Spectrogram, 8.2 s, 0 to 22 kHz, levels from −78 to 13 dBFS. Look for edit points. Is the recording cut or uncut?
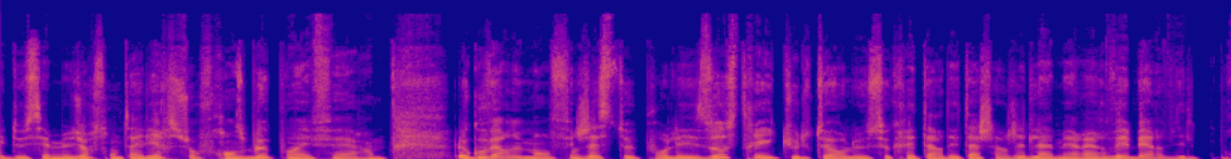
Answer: cut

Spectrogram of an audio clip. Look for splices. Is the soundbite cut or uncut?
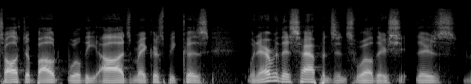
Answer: cut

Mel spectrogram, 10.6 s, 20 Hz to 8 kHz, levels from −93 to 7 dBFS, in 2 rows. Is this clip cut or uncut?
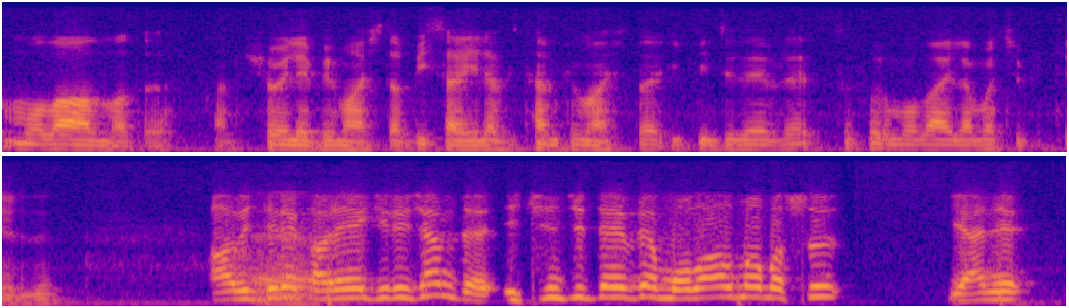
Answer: uncut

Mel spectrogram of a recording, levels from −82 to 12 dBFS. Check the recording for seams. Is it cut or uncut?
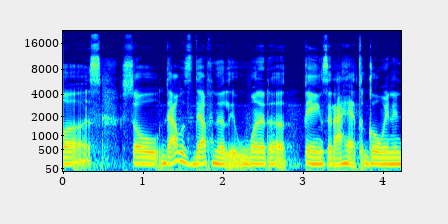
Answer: cut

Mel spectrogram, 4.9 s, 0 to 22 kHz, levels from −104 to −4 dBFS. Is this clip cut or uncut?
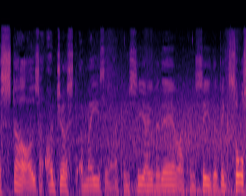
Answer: uncut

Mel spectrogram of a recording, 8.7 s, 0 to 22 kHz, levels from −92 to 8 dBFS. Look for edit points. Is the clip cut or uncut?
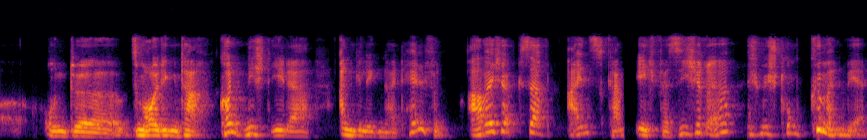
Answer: cut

